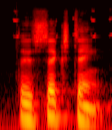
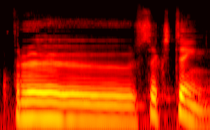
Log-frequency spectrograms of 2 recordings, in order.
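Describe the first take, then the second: First: Said in the usual way. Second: Very slow, lower, stretched THROUGH before sixteen; drawn out. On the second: Real, not acted. Preacher giving the verse range, drawing out "through". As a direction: stretch "through" right out, then land "sixteen".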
